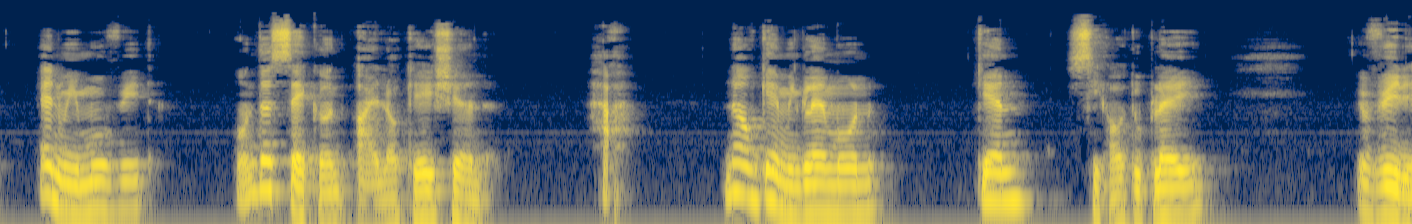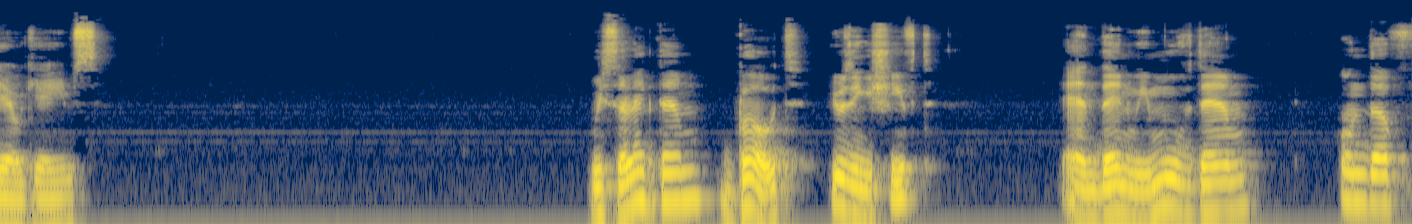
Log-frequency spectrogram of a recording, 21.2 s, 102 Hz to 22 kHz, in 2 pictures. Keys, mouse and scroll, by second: 6.5 z, 7.3-9.2 middle drag, 10.2-11.9 right drag, 11.9 KP_5, 12.5-14.7 middle drag, 14.7-17.3 right drag, 17.1 g.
